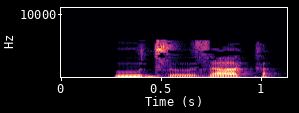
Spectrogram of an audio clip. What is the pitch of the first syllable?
high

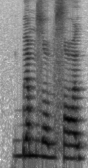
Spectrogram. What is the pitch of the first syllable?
high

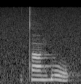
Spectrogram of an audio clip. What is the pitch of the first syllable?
high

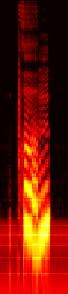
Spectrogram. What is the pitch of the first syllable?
low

